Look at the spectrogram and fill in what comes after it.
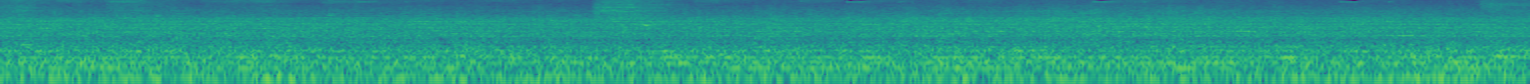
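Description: Loaded ethanol tank cars of a freight train rolling past: steel wheels on rail making a loud, steady rumble.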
